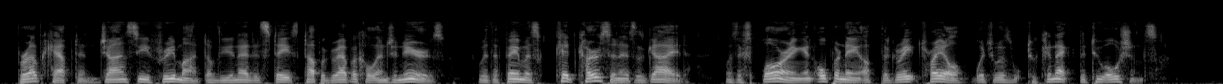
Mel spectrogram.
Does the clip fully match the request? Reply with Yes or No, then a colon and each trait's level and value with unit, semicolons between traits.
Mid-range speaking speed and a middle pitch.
No: average, 165 wpm; low, 105 Hz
